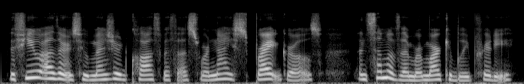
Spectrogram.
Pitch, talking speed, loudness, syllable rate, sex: 225 Hz, 205 wpm, -17 LUFS, 5.6 syllables/s, female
